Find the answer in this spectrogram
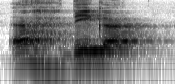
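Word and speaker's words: أهدك: അഹ്ദിക, അഹ്ദിക, ഹാഇൻ്റെ ഉച്ചാരണം ശ്രദ്ധിക്കുക.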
